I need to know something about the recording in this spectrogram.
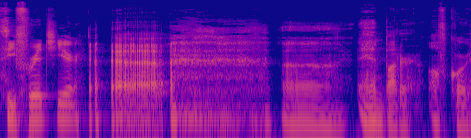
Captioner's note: laughing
